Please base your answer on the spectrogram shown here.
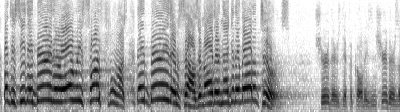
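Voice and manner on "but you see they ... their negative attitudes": loud, high, soaring preacher's cry; preaching at full force. Acted. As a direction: preach it out to the whole hall.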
